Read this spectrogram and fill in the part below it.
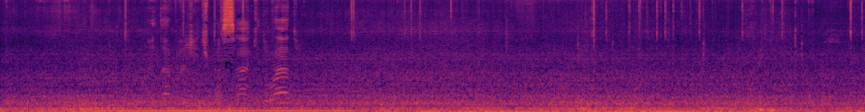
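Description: Tyres roll on asphalt with a low rumble.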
